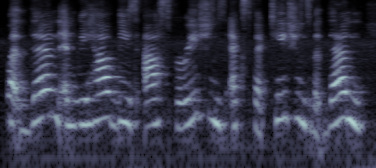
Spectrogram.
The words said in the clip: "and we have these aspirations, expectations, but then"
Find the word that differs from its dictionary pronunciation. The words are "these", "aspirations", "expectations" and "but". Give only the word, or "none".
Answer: none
